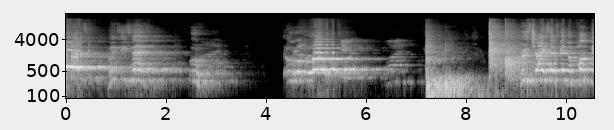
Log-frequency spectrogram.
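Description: A voice making drawn-out pitched sounds, and about seven seconds in a low thud as a dumbbell is set down on the rubber gym floor or exercise mat.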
